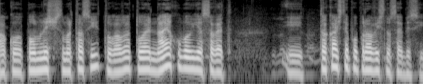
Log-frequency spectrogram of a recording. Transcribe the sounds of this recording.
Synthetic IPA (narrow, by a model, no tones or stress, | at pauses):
akopomnɛʃsməɾt̪asit̪oɡaʋat̪oɛnajxubaʋijasɐʋɛt̪ | i | t̪ɐkaʃt̪ɛpopɾaʋiʃnɐsɛbɛsi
